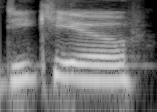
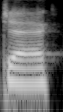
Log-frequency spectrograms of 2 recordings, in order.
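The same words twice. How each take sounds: First: It is said like the first sounds of digital equality. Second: It is not said like digital equality. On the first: The speaker calls it right. "it's Deque. You can really think of it as digital equality" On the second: The speaker calls it wrong. "It is not Deque"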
